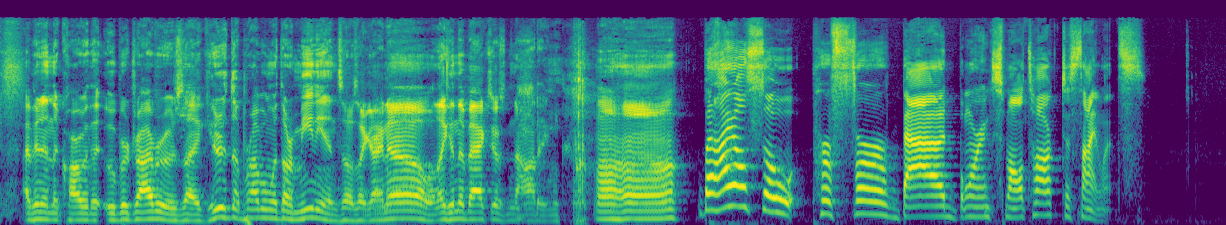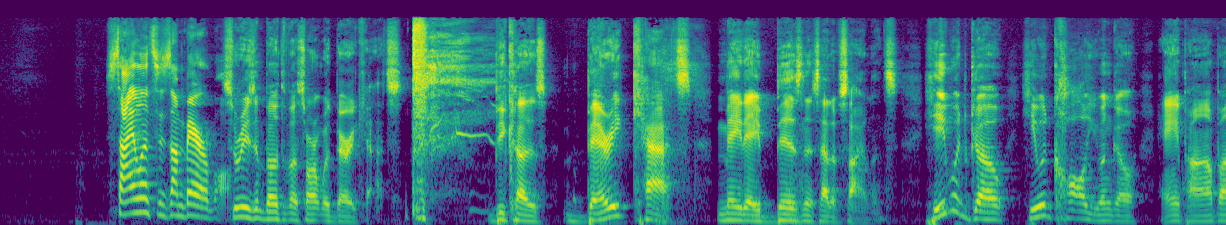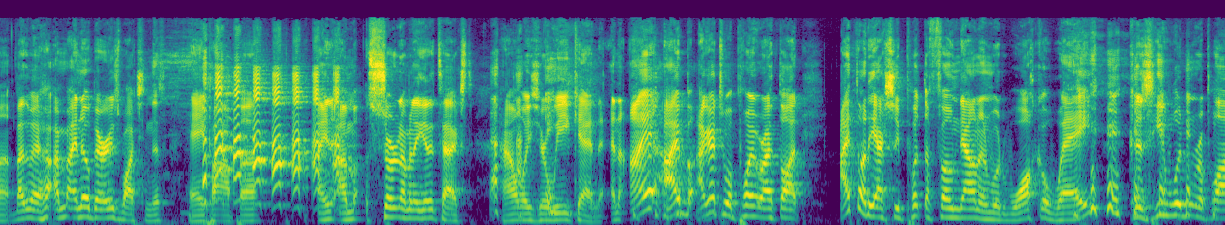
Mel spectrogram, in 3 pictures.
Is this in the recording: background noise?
no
